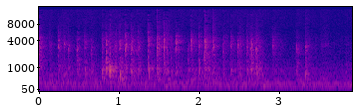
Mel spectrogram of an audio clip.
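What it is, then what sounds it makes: Plastic computer keyboard being typed on. A black plastic computer keyboard on a wooden desk is typed on with the fingertips of both hands. It gives a quick, uneven run of bright, short key clicks that die away almost instantly, over a faint steady low hum.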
